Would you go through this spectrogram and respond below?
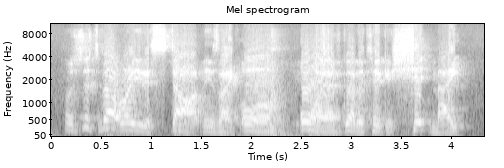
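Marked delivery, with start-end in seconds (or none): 1.9-4.1 put-on very drawn-out poor Australian accent. Speaker quotes a man interrupting just before the start: bad australian accent. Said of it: "That was a really bad Australian accent".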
